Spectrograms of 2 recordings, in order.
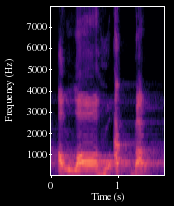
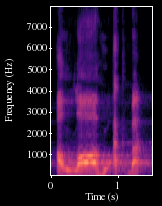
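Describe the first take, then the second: The two takes are said the same way.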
